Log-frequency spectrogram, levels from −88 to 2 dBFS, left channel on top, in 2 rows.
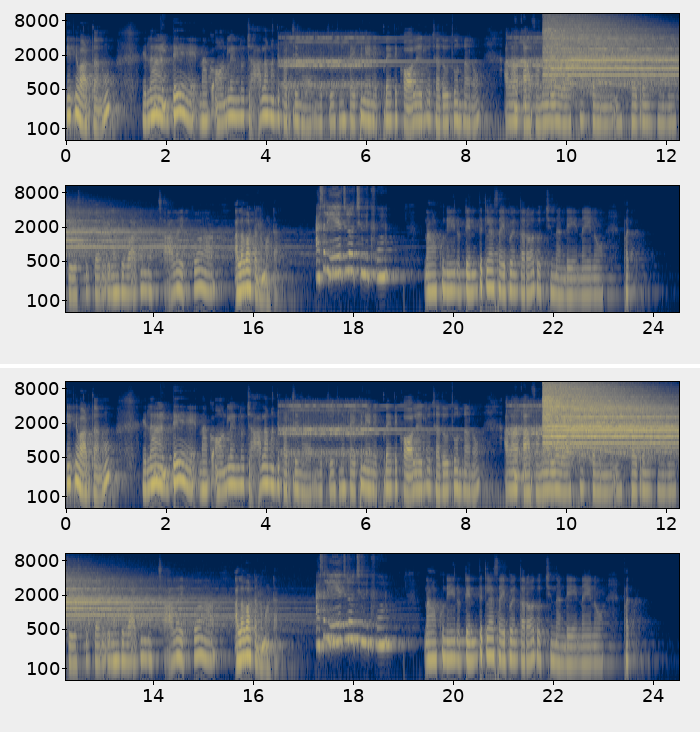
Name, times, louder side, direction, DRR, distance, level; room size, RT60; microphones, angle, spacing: voice 1, 0.0-16.5 19.1-23.5, right 1 dB, 10° right, 7 dB, 0.7 m, -31 dB
Telephone, 4.2-8.0 8.5-8.6 8.8-11.7, equal, 25° right, 6.5 m, -37 dB
sound 1, 9.5-15.3, right 7 dB, 75° right, 2.3 m, -24 dB
voice 2, 17.2-18.7, equal, 20° left, 5 dB, 2.2 m, -31 dB
27.0 x 18.0 x 7.4 m, 1.1 s
head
